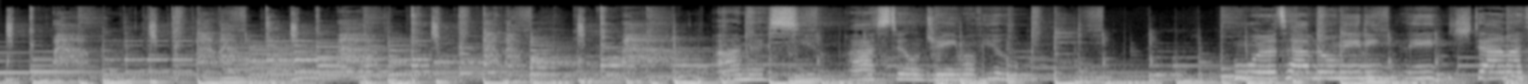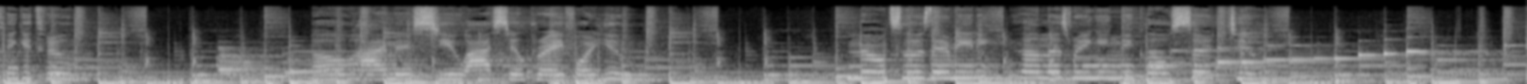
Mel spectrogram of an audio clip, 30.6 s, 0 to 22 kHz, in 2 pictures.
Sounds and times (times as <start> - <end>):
Tender music: 0.0 - 30.5.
